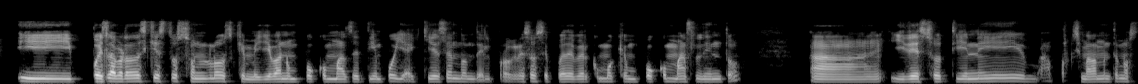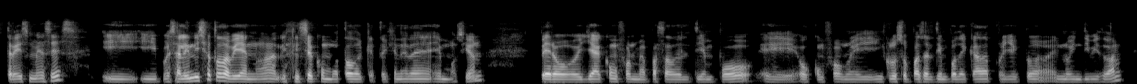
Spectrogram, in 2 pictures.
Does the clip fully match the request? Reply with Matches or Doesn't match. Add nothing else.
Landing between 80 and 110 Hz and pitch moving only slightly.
Doesn't match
